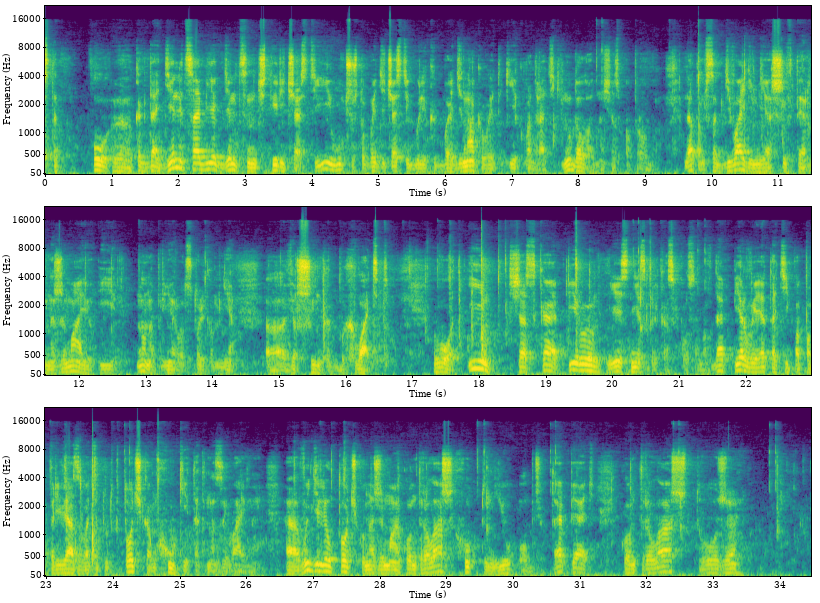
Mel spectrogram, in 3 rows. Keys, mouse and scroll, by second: 7.6 w, 10.5-12.5 typing, 17.4 shift+click, 17.7 Tab, 18.7 shift+click, 19.3 shift+d, 20.7 shift+click, 21.2 click, 22.2 Tab, 23.0 shift+click, 23.5 1, 24.1 click, 27.1 shift+middle click, 28.3 ctrl+h, 30.5 click, 31.8 ctrl+h, 33.8 click, 34.2 ctrl+h.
